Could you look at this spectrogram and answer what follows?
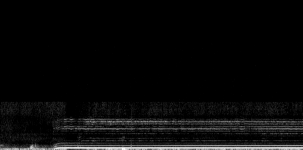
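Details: Vocal function exercise one, sustaining a vowel on a musical note for as long as possible, part of a regimen to strengthen the laryngeal muscles and improve vocal fold adduction; sustained vowel.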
